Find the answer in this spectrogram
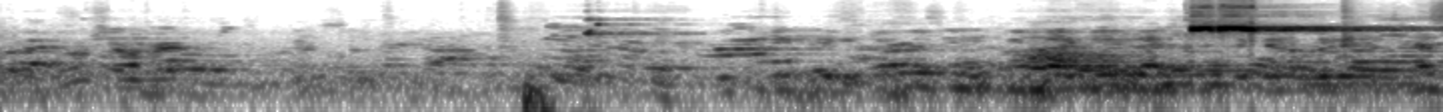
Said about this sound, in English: PBA referees are so nice. Even though they've been blowing their whistles a lot.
